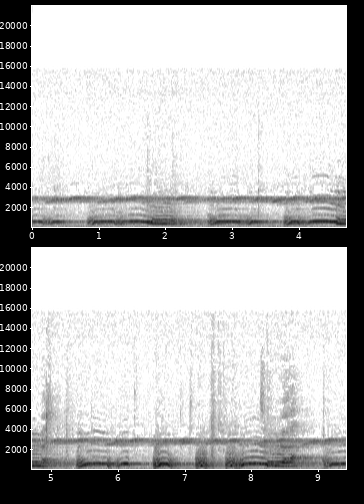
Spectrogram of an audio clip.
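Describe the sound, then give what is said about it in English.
Barred owls hoot and caterwaul in an excited, overlapping series of loud calls with rising and falling wails, continuing without pause over a steady high insect drone. “That's a barred owl, B-A-R-R-E-D, barred.”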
